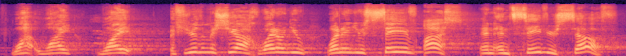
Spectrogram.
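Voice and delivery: high, loud angry demand; angry screaming. Retold or imitated. Angry criminal screams at the middle man, high and loud. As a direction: yell it up at the man beside you. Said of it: "was screaming at the middleman".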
